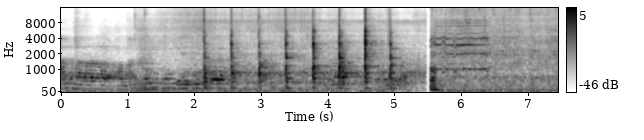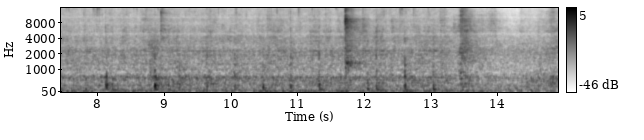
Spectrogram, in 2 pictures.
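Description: Product paging machines on a belt conveyor. First comes an irregular series of sharp clicks and knocks as cartons are fed and dropped one at a time. After an abrupt cut about five seconds in, a steadier running noise with occasional light ticks follows as a friction feeder pages plastic bags onto the belt.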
